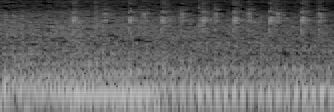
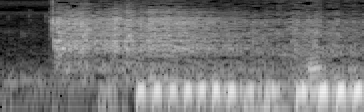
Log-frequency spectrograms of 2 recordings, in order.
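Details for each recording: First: Yamaha Mio J scooter, starter button pressed: rapid dry clicking, no spin from starter motor. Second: Yamaha Mio J whose starter only clicked, after the starter motor and starter switch were refitted: fast, even cranking for about three and a half seconds with no clicking; the starter now works normally, though the engine won't idle.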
